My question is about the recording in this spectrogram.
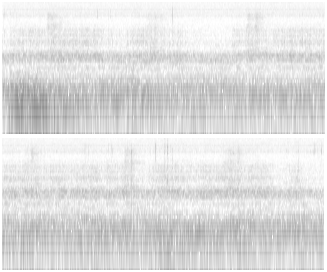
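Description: Faint, wet ticking of giant African land snails rasping at orange pulp as they feed, with a few soft clicks about once a second over a low hiss. A soft low bump comes just after the start.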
